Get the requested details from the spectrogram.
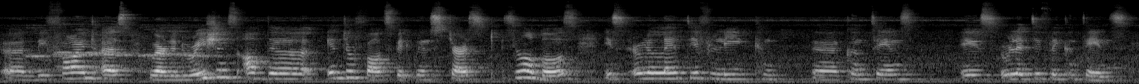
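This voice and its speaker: Young woman, student presenter, slightly high voice, hesitant restarts, echoey room with a faint background hiss. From Indonesia. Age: young adult. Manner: slow, careful reading with hesitant restarts. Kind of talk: reading a class presentation.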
